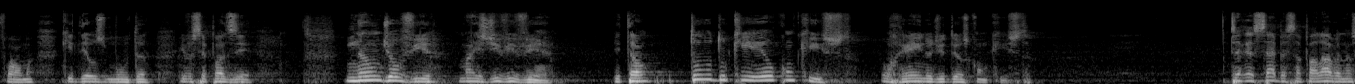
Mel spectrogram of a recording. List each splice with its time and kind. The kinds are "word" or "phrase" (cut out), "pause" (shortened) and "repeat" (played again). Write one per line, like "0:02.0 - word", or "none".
none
